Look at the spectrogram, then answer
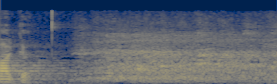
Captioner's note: laughter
